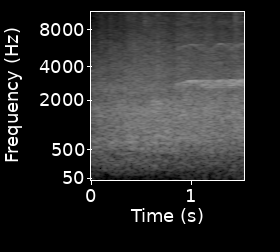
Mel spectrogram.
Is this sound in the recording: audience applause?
yes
